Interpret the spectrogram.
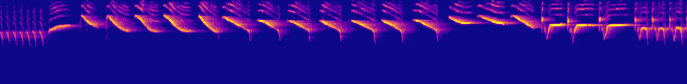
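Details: Free young canary perched on a hand sings a rapid series of bright descending whistled slurs, about twelve in a row, followed by short steady whistled notes.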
